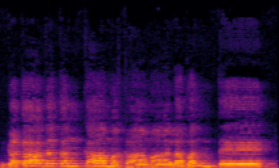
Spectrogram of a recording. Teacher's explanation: और त के ऊपर चौथे चरण में अनुस्वार के बाद का अक्षर है क, और अनुस्वार के बाद जब क आएगा तो अनुस्वार का उच्चारण होगा अंग।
